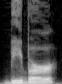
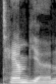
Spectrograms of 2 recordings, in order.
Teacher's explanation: B will have a harder sound at the beginning of a word or after an M or an N.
